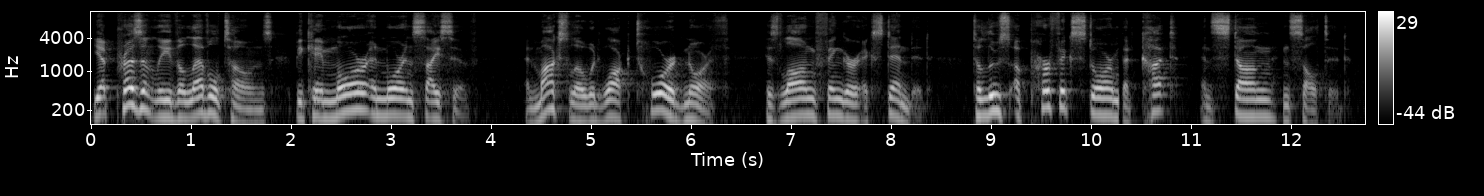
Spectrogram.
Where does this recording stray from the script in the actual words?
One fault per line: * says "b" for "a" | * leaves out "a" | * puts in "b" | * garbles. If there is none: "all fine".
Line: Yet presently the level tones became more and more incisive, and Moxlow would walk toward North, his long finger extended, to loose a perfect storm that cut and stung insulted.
all fine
